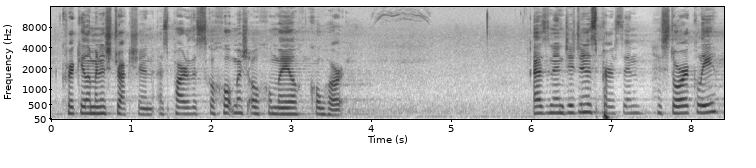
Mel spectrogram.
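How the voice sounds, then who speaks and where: A woman from Canada giving a formal graduation address, measured, earnest and heartfelt, speaking into a podium microphone. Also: medium pitch. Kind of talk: formal convocation speech. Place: large indoor ceremony hall. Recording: long hall reverb, faint background hiss.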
